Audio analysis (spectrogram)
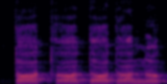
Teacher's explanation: जब आप त थ द ध न का उच्चारण करेंगे तो आप देखेंगे कि आपका जो दंत और जीभ आपस में टकराते हैं, इसलिए इनको दंत से, इनका उच्चारण स्थान दंत माना गया है।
